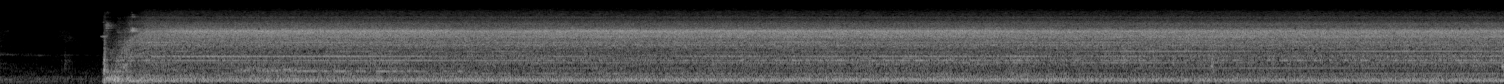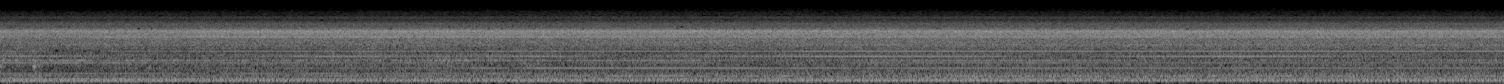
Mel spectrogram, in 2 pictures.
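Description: Esse-Effe sliding-table circular saw switched on about a second in, its motor and blade then running steadily at speed.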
